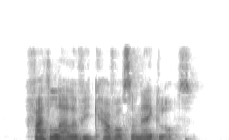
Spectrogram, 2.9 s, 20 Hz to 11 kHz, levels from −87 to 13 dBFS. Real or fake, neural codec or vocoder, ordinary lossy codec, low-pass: real; none; MP3, 96 kbps; 7.2 kHz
